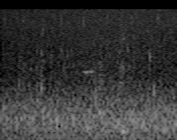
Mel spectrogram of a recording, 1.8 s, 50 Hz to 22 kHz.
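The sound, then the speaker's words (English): Steady rushing and trickling of water on the River Liffey, where rowing was recorded, continuous with faint gurgles but no distinct rhythm of oar strokes; no one speaks. “The resultant artwork was 13 hours, you know, of a cycle of names being read, but also sounds of rowing from the Liffey, even microorganisms, life from the bottom of the river.”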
